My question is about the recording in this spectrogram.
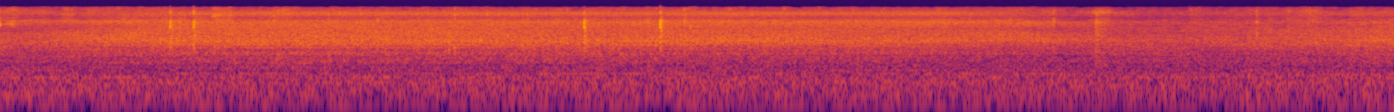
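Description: A steady rushing noise with a heavy low rumble, and a few faint ticks in the first half.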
